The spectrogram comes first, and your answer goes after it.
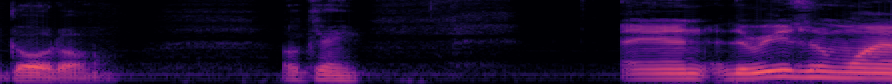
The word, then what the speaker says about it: Gotoh: that's how it's that's how it's spelled it's pronounced goto okay and the reason why i'm doing this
